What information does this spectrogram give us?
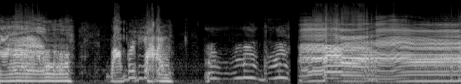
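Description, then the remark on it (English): Loud, harmonic creature vocalizations made from Asian sea otter calls modified by sound designer Ben Burtt: a long nasal wail, a few short choppy squawks, then a warbling, wavering call and another drawn-out cry, all with a strange, animal-like, processed quality and no speech. “Well, Asian sea otters? He modified it.”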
